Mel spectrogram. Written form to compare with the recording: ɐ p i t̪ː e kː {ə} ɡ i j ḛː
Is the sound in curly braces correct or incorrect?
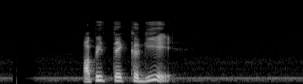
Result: correct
